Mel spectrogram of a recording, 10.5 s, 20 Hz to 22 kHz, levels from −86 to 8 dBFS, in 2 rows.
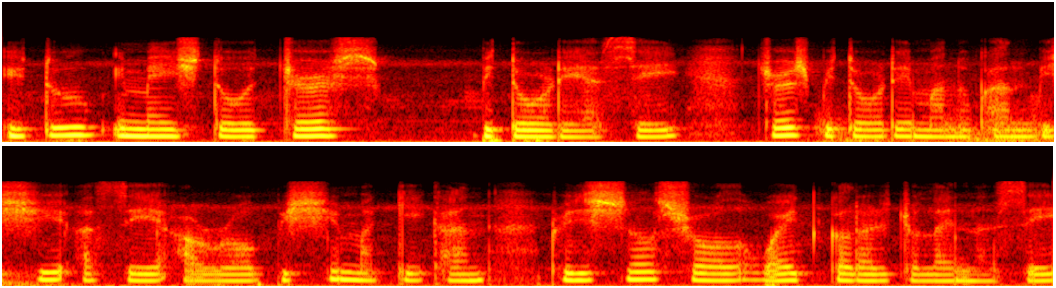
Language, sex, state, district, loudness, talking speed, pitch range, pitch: Nagamese, female, Nagaland, Kohima, -17 LUFS, 140 wpm, 185-205 Hz, 195 Hz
